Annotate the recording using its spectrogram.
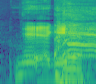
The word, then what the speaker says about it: Nagy: I know there's a lot of weapons in Chicago right now, but Matt Nagy, is that how you say it? – Nagy.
